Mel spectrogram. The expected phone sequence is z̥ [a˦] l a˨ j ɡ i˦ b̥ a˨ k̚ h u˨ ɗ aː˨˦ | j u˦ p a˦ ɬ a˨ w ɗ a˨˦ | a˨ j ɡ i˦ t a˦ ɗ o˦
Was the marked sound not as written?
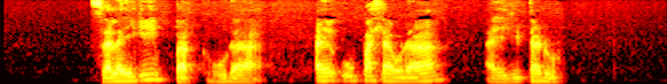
yes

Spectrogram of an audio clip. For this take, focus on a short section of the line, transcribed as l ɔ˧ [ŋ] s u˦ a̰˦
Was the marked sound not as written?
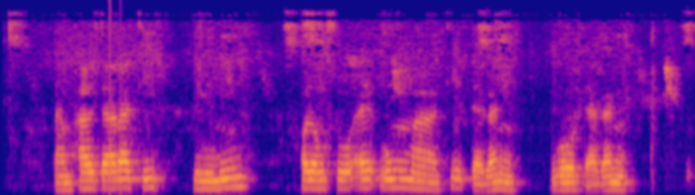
no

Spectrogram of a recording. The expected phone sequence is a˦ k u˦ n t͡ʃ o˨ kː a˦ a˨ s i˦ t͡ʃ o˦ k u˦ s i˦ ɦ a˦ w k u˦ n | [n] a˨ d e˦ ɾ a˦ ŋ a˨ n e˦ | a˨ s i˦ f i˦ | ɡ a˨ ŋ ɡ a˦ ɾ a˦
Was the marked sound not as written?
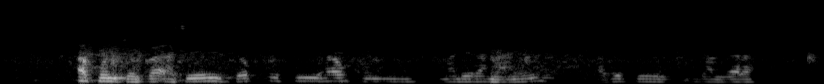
yes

